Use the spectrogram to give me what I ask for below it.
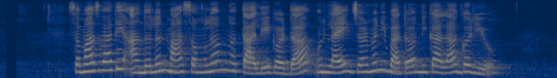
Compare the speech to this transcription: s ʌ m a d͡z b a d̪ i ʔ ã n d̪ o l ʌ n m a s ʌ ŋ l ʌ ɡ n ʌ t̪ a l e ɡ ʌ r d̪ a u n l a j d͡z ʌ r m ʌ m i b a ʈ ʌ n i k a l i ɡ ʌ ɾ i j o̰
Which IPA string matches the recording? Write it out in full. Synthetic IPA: s ʌ m a d͡z b a d̪ i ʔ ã n d̪ o l ʌ n m a s ʌ ŋ l ʌ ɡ n ʌ t̪ a l e ɡ ʌ r d̪ a u n l a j d͡z ʌ r m ʌ n i b a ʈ ʌ n i k a l a ɡ ʌ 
